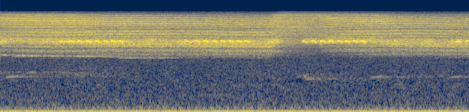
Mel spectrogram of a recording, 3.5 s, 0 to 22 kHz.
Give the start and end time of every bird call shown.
0.0s-0.7s: Plain-winged Antshrike (Thamnophilus schistaceus)
0.0s-1.1s: Thrush-like Wren (Campylorhynchus turdinus)
0.0s-1.6s: Amazonian Grosbeak (Cyanoloxia rothschildii)
0.0s-3.5s: White-throated Toucan (Ramphastos tucanus)

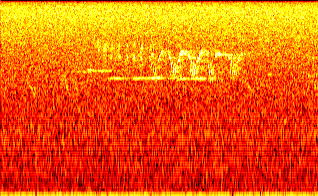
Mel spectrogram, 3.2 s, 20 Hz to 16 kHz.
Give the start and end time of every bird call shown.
0.0s-2.5s: Mountain Chickadee (Poecile gambeli)
1.2s-3.0s: MacGillivray's Warbler (Geothlypis tolmiei)

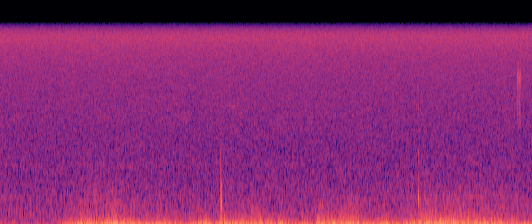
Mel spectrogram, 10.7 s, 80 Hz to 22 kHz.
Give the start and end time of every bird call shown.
10.4s-10.5s: Warbling White-eye (Zosterops japonicus)

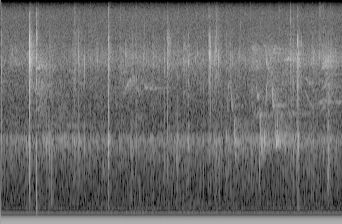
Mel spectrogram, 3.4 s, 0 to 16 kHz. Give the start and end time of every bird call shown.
2.1s-3.0s: Omao (Myadestes obscurus)

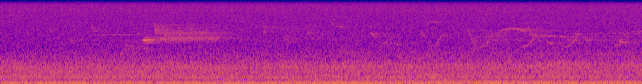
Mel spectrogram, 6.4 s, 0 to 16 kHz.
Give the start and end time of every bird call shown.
1.1s-2.3s: Red-winged Blackbird (Agelaius phoeniceus)
4.8s-5.9s: Eastern Wood-Pewee (Contopus virens)

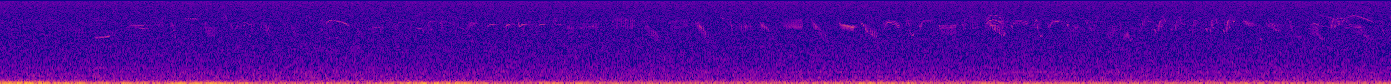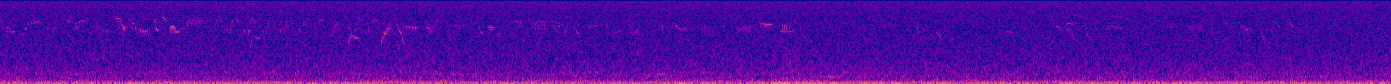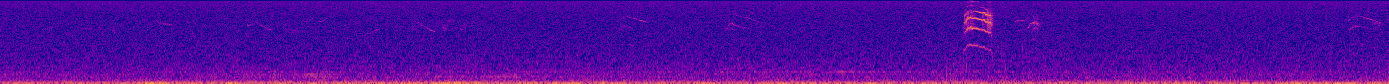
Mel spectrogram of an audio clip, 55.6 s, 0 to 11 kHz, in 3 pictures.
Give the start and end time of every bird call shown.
0.0s-29.2s: Eurasian Skylark (Alauda arvensis)
4.3s-4.8s: Hawaii Amakihi (Chlorodrepanis virens)
13.1s-13.4s: Hawaii Amakihi (Chlorodrepanis virens)
15.2s-16.5s: Hawaii Amakihi (Chlorodrepanis virens)
20.9s-23.4s: Hawaii Amakihi (Chlorodrepanis virens)
23.6s-23.9s: Hawaii Elepaio (Chasiempis sandwichensis)
32.7s-33.8s: Hawaii Amakihi (Chlorodrepanis virens)
39.1s-43.2s: Eurasian Skylark (Alauda arvensis)
45.3s-45.8s: Hawaii Amakihi (Chlorodrepanis virens)
46.7s-47.3s: Hawaii Amakihi (Chlorodrepanis virens)
49.9s-50.3s: Hawaiian Hawk (Buteo solitarius)
50.8s-51.0s: Hawaii Amakihi (Chlorodrepanis virens)
55.0s-55.6s: Hawaii Amakihi (Chlorodrepanis virens)

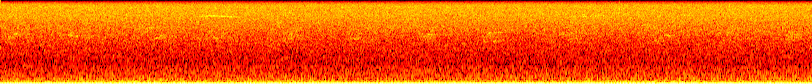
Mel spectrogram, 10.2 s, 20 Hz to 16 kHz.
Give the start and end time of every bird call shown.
0.0s-10.2s: Red-eyed Vireo (Vireo olivaceus)

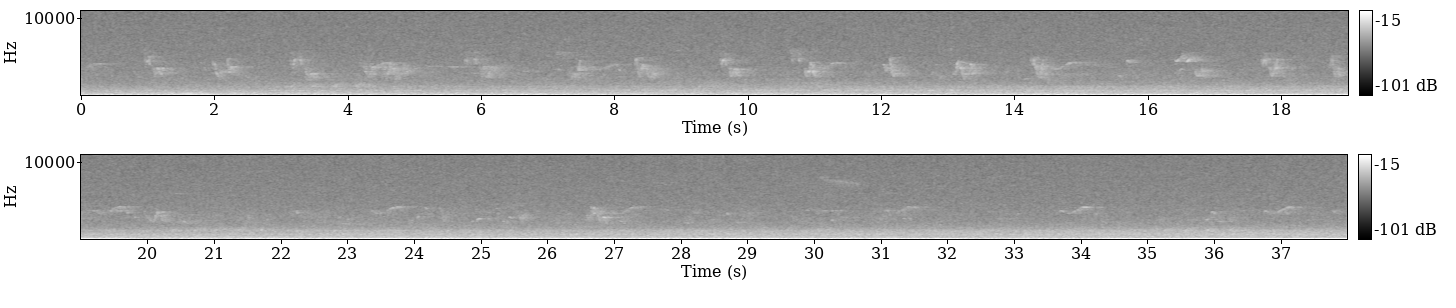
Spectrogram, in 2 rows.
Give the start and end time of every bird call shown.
0.0s-20.8s: Red-eyed Vireo (Vireo olivaceus)
22.8s-38.0s: Eastern Wood-Pewee (Contopus virens)

